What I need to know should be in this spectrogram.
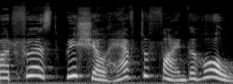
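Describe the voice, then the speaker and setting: A woman puts on a character voice, high in pitch with very wide pitch swings. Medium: read story. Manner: surly, quarrelsome.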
